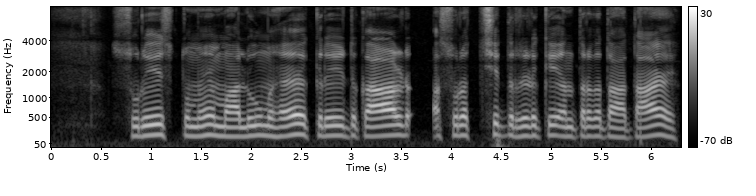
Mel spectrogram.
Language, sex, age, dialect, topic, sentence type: Hindi, male, 25-30, Kanauji Braj Bhasha, banking, statement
